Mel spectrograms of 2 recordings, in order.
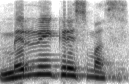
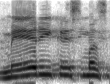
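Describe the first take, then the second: First: The first word sounds like 'merry'. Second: The first word sounds like 'Mary'. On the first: The speaker calls it right. "మెర్రీ అంటే సంతోషం" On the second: The speaker calls it wrong. "మేరీ Christmas కాదు, చాలామంది మేరీ Christmas అంటారు"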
